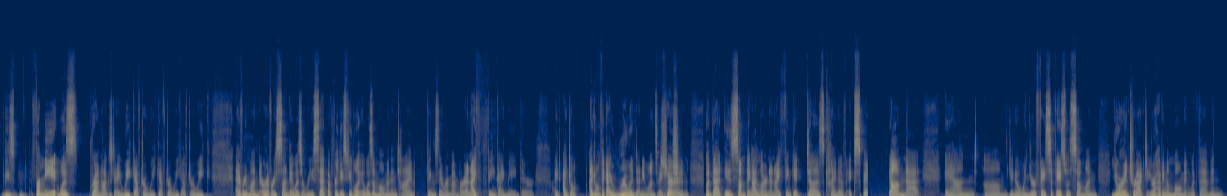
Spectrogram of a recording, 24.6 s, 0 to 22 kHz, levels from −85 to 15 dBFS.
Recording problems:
audio cutting out; at 8.5 s and at 17 s

